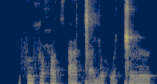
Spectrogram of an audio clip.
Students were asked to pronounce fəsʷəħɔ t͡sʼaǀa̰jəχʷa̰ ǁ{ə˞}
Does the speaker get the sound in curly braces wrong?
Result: no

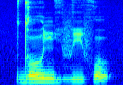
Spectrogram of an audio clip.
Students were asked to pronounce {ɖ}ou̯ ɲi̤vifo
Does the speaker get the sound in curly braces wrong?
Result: yes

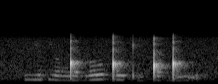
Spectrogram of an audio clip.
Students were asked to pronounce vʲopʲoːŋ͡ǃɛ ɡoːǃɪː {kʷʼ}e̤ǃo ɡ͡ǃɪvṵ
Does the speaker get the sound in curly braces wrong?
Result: yes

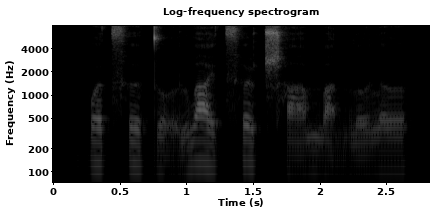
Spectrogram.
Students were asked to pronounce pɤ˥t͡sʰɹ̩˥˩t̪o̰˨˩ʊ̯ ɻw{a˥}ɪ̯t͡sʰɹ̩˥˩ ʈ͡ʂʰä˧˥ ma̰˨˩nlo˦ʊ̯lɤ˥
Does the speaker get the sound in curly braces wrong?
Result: yes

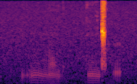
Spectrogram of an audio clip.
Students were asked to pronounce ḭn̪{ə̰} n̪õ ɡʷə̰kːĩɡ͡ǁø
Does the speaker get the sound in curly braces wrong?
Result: yes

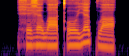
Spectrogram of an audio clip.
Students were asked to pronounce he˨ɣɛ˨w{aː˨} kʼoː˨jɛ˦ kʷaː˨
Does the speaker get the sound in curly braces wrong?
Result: no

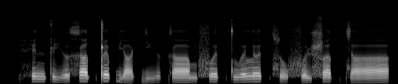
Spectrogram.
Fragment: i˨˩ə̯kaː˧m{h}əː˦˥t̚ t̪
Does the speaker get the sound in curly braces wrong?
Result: yes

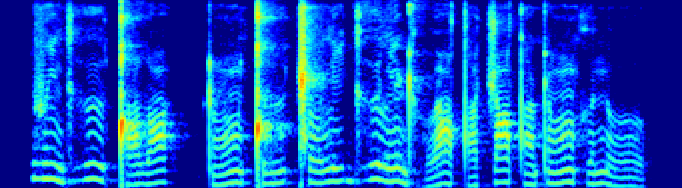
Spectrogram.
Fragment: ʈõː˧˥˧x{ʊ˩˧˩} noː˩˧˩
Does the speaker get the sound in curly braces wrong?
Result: yes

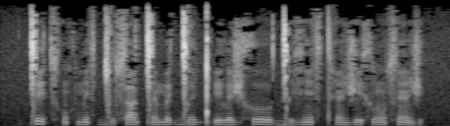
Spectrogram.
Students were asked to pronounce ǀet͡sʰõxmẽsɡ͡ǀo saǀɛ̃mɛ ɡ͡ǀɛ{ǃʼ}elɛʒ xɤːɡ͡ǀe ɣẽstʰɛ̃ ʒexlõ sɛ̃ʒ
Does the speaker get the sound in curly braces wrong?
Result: no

